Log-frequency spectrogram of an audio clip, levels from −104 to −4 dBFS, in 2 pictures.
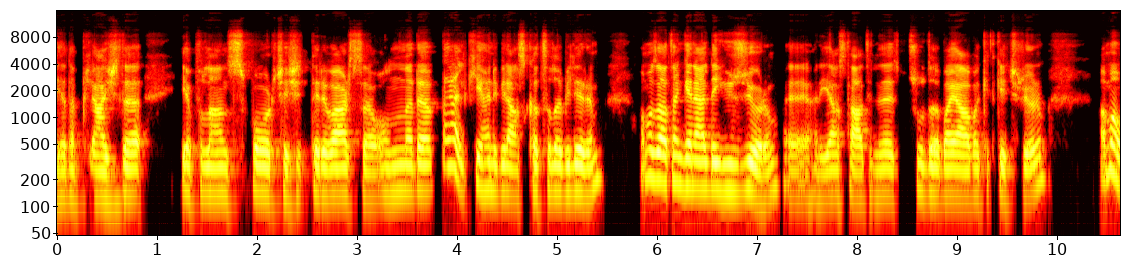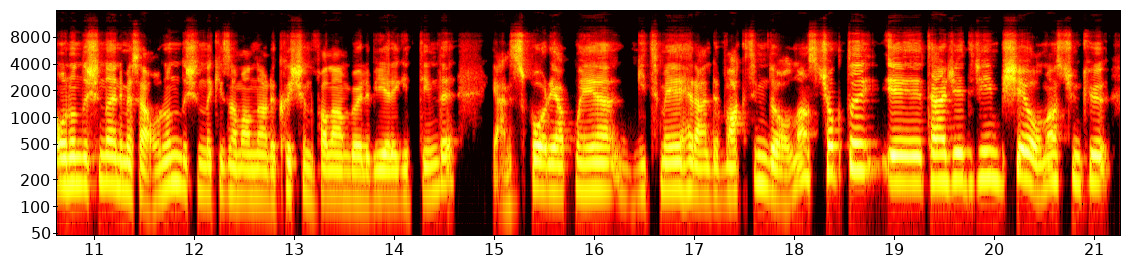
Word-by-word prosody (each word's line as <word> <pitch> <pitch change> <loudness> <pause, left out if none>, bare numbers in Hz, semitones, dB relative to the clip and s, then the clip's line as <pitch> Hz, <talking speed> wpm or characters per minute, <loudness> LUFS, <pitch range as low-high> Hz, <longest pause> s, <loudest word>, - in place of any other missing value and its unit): ya 125 0 -5
da - - -7
plajda 125 +1 +1 0.4
yapılan 140 0 -1
spor 135 +1 0
çeşitleri 135 0 0
varsa 135 -2 +3
onlara 145 +2 +1
belki, 280 -11 0
hani, 150 -2 -4
biraz 140 -3 0
katılabilirim 145 +3 0 0.4
ama 215 - -2
zaten 190 -2 +5
genelde 160 -2 +4
yüzüyorum. 150 -2 +1
Eee, 125 - -4
hani, 120 -1 -9
yaz 130 0 -2
tatilinde 130 +2 -1
suda 145 -2 -2
bayağı 130 -1 +4
vakit 130 -1 -7
geçiriyorum 130 +6 -2 0.6
ama 245 - +3
onun 180 +1 +3
dışında, 185 +1 +1
hani, 175 -2 +1
mesela 155 -3 0
onun 165 +9 -4
dışındaki 145 -3 -3
zamanlarda, 130 -3 -4
kışın 145 -3 -1
falan 125 0 -2
böyle 120 -1 -2
bir 125 - -8
yere 130 -1 0
gittiğimde, 140 +5 -6 0.4
yani, - - -9
spor 160 -2 +2
yapmaya 150 +1 0 0.2
gitmeye 155 +2 -2
herhâlde 140 -3 -2
vaktim 145 +7 -4
de 150 - +3
olmaz. 200 - -2
Çok 240 +2 +1
da, 260 -1 +5
eee, 190 -9 +2
tercih 195 +1 +3
edeceğim 200 +1 -4
bir - - -6
şey 215 - +6
olmaz. 190 +2 +1
Çünkü, 185 0 -2
145 Hz, 155 wpm, -22 LUFS, 135-175 Hz, 0.6 s, şey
